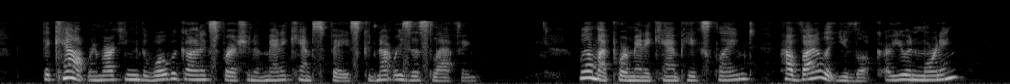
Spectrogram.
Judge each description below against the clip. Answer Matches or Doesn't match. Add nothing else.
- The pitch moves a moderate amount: Matches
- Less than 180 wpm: Matches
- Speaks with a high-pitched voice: Matches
